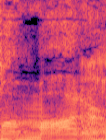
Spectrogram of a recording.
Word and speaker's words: alma mater: I always say it wrong. Altimator. Wait, what's your college? – Alma mater. Alma mater.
